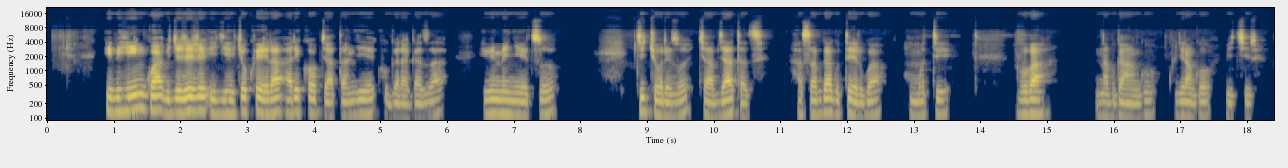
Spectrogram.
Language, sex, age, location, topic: Kinyarwanda, male, 25-35, Nyagatare, agriculture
